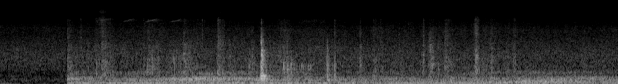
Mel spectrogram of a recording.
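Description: Footsteps crunch on gravel and snow.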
